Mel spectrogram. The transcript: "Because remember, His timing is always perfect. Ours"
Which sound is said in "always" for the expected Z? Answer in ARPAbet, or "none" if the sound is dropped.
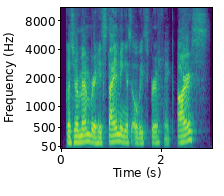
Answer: S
